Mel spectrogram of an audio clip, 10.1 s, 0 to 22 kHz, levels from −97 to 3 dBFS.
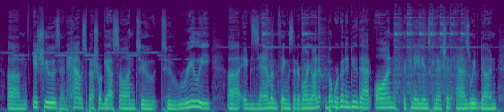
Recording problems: muffled; slightly; fading above 2.5 kHz
alarms or sirens; noticeable; throughout; 20 dB below the speech

